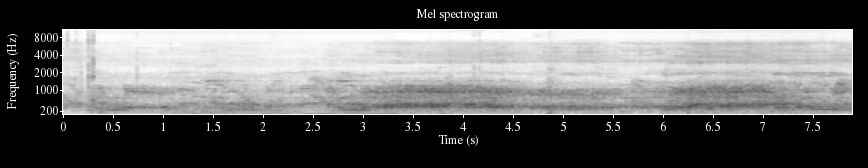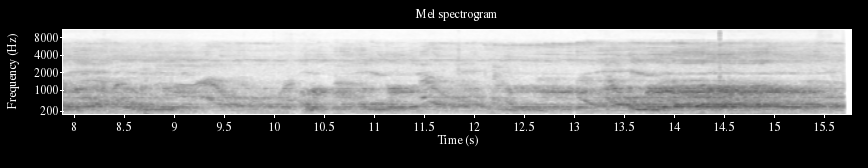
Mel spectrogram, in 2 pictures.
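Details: Howler monkeys in Tayrona National Natural Park, Santa Marta, Colombia, roar in deep, rasping swells that rise and fade over several seconds.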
